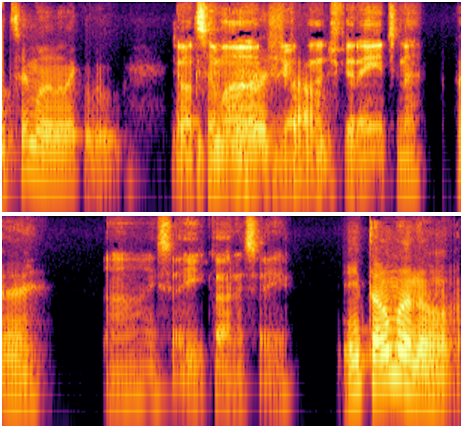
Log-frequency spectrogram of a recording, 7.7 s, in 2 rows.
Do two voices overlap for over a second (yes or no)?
yes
